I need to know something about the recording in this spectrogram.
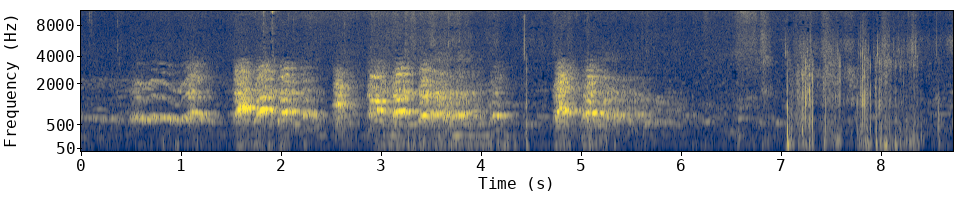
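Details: Two six-day-old Shiba Inu puppies, Ôkami and Ikkyu, make a run of short whines and squeals over about four seconds. The calls then fade into quiet, broken by scattered clicks and rustling.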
